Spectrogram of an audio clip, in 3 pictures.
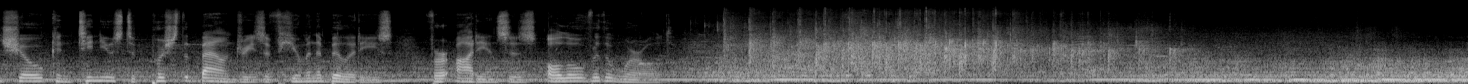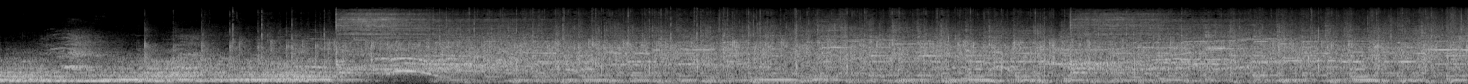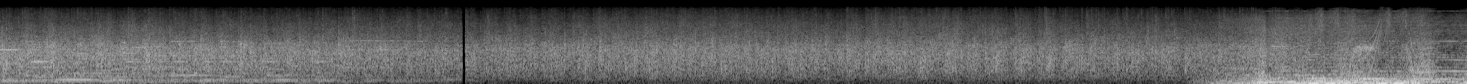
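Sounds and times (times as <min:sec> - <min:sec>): show music: 0:00.0 - 0:15.1, 0:15.7 - 0:34.0, 0:41.2 - 0:44.0
audience applauding: 0:06.9 - 0:11.9, 0:16.1 - 0:42.2
bass-heavy music cue: 0:10.9 - 0:33.2, 0:41.3 - 0:44.0.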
